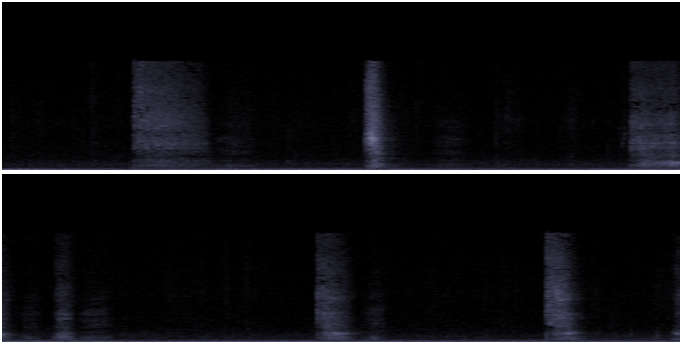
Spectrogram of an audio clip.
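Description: A man's sharp, hissing exhalations, about six in ten seconds, one sharper and louder a few seconds in: forceful breathing under the effort of kettlebell cleans and goblet squats. A low steady rumble runs underneath.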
